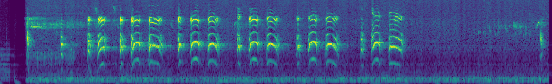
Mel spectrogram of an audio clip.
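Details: A California Quail in California calls a loud three-note chi-CA-go again and again in quick series, the middle note highest, over a low steady hum. Such calls keep the flock together and warn of predators.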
